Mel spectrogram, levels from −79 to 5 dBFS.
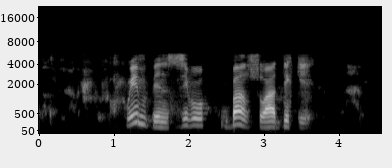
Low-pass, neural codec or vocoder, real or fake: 5.4 kHz; codec, 16 kHz, 2 kbps, X-Codec, HuBERT features, trained on LibriSpeech; fake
